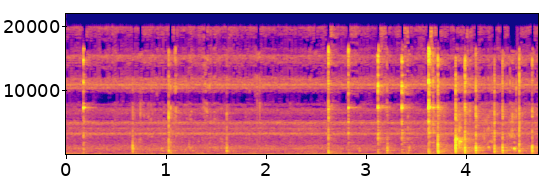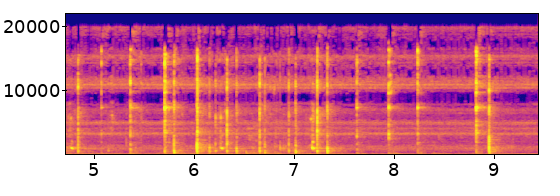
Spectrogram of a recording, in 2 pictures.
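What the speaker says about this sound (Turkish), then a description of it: "Bu sırada yumurtayı yine çırpıyorum." Eggs being whisked in a bowl while oil heats for a Turkish cheese omelette, giving a quick run of sharp clicking taps against the bowl, irregular and close, alone.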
